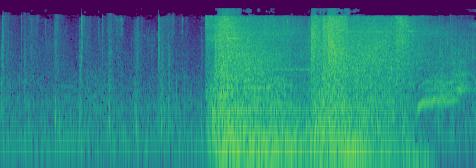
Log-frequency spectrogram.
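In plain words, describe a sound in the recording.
A sword slashes and strikes flesh with heavy thuds.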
